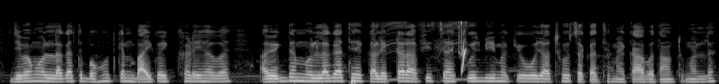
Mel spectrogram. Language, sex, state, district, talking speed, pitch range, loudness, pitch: Chhattisgarhi, male, Chhattisgarh, Bilaspur, 235 wpm, 130-150 Hz, -23 LUFS, 140 Hz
